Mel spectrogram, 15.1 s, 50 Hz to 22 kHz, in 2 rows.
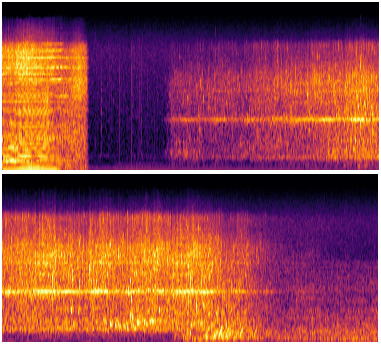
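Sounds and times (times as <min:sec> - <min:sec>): steady high whine: 0:00.0 - 0:15.0
gurgling bubbles: 0:03.3 - 0:14.0
rushing bubbling water: 0:03.3 - 0:14.1.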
